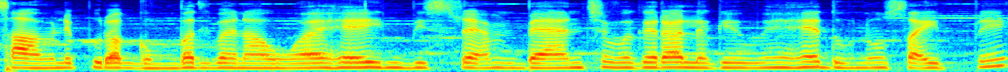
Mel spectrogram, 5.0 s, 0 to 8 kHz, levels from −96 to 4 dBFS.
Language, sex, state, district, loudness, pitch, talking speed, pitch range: Hindi, female, Chhattisgarh, Korba, -18 LUFS, 200 Hz, 190 wpm, 190-205 Hz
